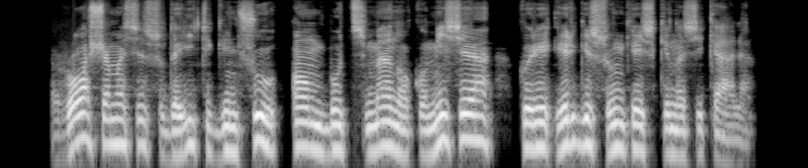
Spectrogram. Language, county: Lithuanian, Kaunas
